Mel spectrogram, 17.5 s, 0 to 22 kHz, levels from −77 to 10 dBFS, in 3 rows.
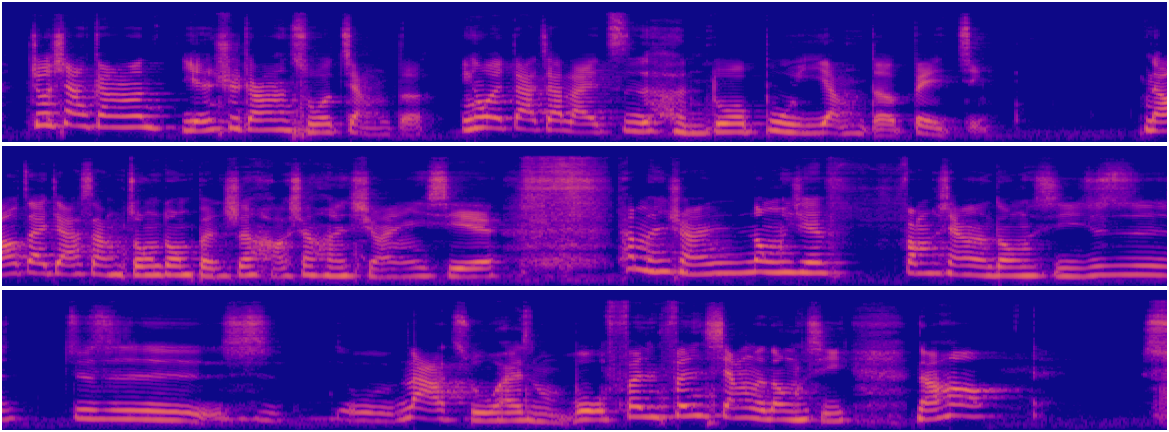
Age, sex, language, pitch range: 10-29, female, Chinese, 205-260 Hz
